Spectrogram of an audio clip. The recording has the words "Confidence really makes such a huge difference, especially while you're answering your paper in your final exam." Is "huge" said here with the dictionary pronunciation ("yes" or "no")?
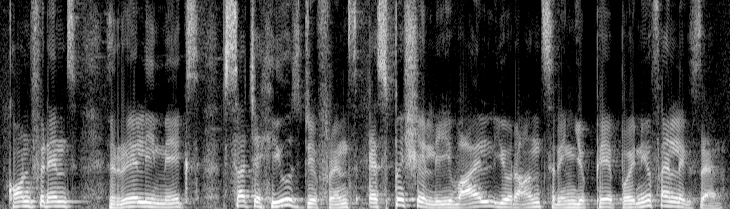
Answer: yes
